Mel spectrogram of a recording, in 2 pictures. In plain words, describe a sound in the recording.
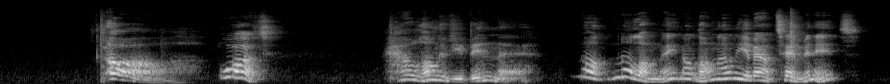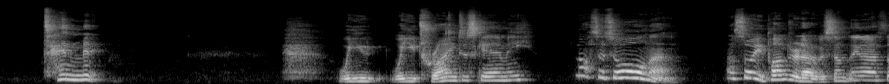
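A man speaks calmly and close by, with pauses.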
